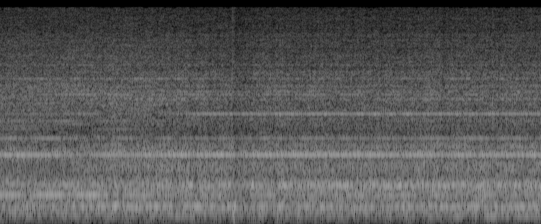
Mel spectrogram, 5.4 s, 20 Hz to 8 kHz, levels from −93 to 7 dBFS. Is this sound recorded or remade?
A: recorded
